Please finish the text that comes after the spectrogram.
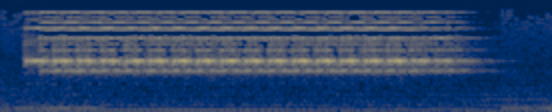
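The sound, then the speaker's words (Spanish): A telephone bell rings in one continuous metallic trill lasting a couple of seconds, bright, over a faint low hum, then stops abruptly. “Justo en ese momento, suena el teléfono.”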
